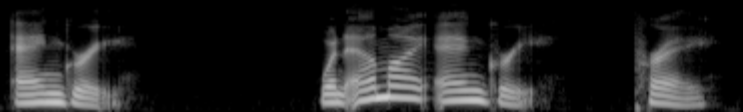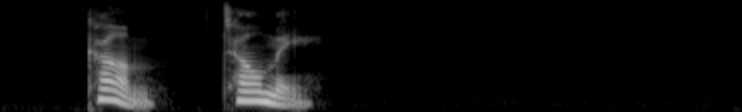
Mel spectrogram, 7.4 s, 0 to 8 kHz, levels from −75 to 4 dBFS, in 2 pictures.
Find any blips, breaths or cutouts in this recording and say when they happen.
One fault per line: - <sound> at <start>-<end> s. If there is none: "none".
none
